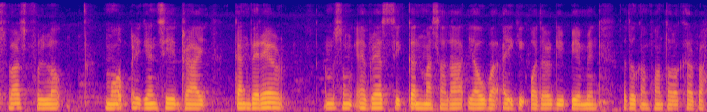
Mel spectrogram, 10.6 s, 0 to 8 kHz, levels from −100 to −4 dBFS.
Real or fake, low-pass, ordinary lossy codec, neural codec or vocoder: fake; 7.2 kHz; none; vocoder, 22.05 kHz, 80 mel bands, WaveNeXt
